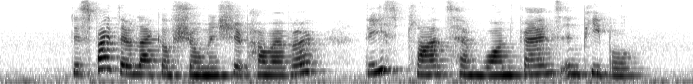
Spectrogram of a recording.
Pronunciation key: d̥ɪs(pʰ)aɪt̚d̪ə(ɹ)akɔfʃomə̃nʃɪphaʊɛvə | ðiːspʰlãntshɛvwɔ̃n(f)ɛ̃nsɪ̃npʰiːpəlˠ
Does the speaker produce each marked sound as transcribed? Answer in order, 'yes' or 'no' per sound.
no, no, yes

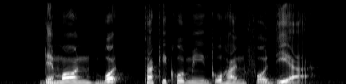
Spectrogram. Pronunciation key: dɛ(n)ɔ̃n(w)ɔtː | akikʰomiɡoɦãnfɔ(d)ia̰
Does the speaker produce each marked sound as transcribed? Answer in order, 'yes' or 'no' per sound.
no, no, yes

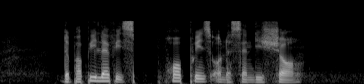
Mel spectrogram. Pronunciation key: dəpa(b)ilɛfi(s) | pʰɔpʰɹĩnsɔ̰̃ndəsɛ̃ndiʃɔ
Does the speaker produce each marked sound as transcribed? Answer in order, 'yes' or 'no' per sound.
no, yes

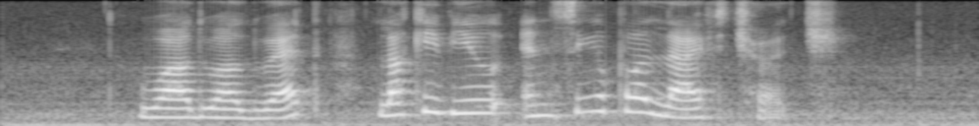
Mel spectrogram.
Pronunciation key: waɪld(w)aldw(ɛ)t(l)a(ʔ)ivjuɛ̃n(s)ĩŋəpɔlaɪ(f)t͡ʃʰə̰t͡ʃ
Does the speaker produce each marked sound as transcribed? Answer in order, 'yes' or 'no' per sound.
yes, yes, yes, no, yes, yes

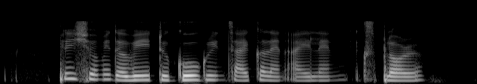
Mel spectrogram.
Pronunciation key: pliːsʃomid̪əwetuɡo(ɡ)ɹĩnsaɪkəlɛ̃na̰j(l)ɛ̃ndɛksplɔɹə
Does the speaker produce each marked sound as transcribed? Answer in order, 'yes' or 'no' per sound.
yes, yes

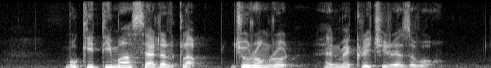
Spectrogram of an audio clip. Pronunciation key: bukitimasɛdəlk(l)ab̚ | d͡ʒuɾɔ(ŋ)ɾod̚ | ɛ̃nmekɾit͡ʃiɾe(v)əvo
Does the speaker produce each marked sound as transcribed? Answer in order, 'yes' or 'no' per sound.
yes, yes, no

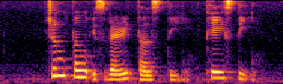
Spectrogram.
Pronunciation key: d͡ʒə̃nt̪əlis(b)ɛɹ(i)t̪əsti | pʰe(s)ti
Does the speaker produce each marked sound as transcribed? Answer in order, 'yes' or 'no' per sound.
no, yes, yes

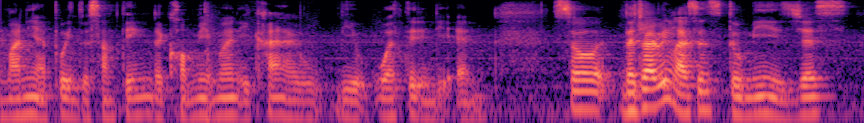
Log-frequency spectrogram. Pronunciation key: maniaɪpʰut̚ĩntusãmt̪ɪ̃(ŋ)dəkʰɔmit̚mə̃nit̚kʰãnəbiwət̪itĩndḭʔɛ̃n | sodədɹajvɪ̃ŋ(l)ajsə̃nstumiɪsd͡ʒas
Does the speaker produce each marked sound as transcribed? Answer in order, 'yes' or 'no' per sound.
yes, yes

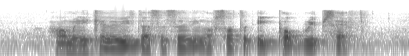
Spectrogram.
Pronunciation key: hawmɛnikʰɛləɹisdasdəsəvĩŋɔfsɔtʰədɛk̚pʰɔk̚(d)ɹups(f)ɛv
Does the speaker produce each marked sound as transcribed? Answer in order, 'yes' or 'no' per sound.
no, no

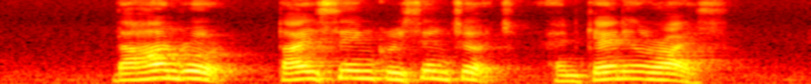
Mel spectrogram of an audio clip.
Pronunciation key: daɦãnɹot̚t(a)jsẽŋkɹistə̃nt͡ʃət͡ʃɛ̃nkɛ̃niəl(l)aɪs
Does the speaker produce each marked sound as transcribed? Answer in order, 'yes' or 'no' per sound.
yes, no

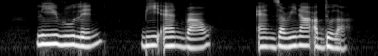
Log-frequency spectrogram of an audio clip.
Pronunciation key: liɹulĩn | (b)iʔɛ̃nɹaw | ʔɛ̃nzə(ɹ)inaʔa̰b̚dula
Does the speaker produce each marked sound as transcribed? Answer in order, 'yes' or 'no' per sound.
yes, yes

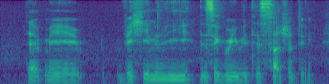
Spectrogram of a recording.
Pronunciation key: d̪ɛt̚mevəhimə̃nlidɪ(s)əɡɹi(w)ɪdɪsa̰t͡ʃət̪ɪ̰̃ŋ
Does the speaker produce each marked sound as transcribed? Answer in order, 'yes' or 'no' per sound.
yes, yes

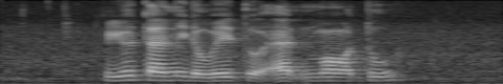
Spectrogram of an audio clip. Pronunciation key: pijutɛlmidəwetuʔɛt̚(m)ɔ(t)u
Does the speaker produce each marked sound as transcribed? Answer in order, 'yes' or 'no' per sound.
yes, yes

